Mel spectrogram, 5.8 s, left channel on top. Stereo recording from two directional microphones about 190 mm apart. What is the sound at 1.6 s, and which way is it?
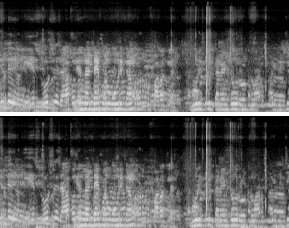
Speech, 50° right (ahead or behind).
